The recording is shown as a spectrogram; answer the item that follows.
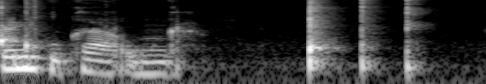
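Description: A woman's voice briefly, then near the end two sharp clicks about a quarter of a second apart, the first the louder.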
